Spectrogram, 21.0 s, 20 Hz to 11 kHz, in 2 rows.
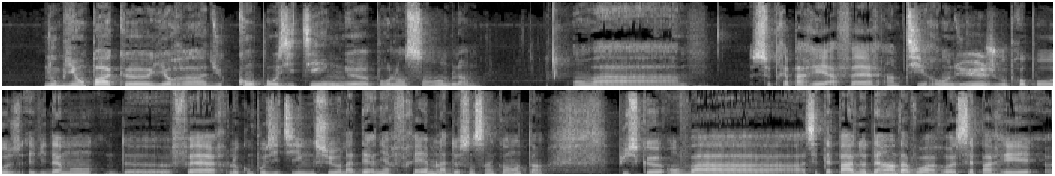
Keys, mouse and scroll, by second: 5.4 click, 8.5 click, 18.7 click.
